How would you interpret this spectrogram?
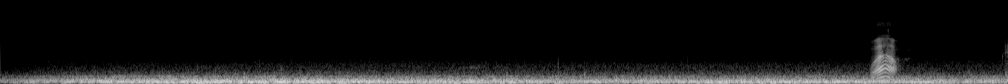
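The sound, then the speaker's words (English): Leaves rattling on a tree in thunderstorm wind, their vibrations recorded through the tree's roots with a hydrophone, make a deep, steady, continuous rumble that fills the whole recording, loud, with a single brief spoken exclamation near the end. “So that's the sound of, you know, the leaves, I think, rattling on the tree in a thunderstorm.”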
